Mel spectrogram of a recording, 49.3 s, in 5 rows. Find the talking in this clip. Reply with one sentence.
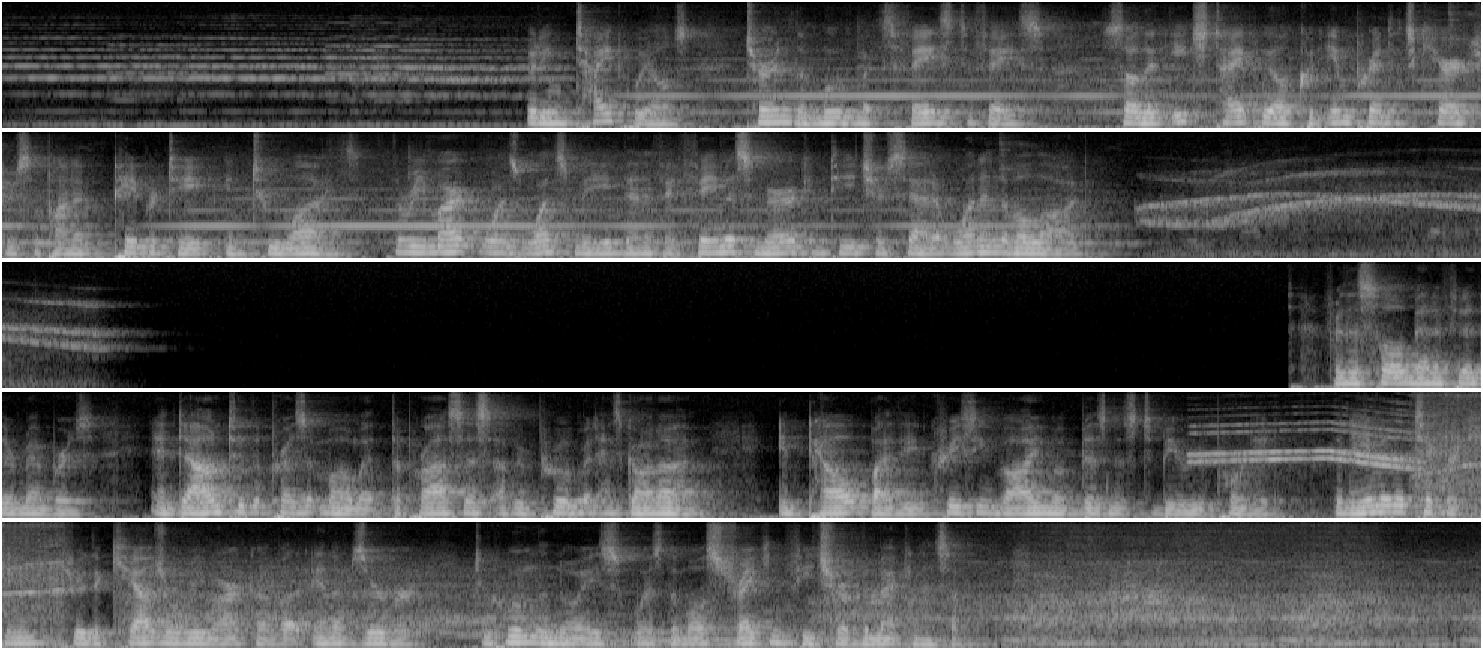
You can hear the talking from 3.5 to 17.1 s and from 28.3 to 46.2 s.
